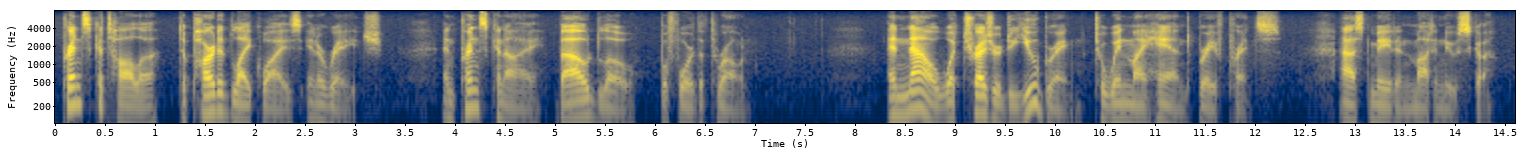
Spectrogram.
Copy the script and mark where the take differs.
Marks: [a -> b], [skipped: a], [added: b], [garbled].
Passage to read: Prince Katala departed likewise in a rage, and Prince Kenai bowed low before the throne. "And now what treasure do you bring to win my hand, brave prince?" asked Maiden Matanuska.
Prince Katala departed likewise in a rage, and Prince Kenai bowed low before the throne. "And now what treasure do you bring to win my hand, brave prince?" asked Maiden Matanuska.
